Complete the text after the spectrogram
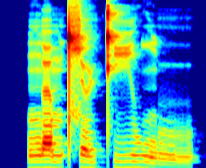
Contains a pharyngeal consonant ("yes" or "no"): no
